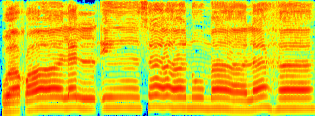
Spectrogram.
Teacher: Insa tipiskan i ke arah sin langsung ikhfa'nya.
